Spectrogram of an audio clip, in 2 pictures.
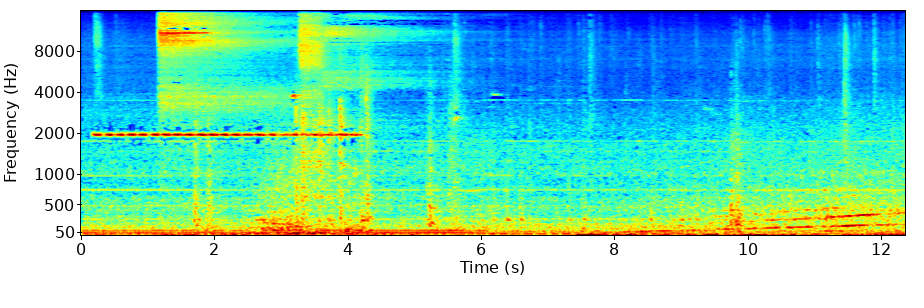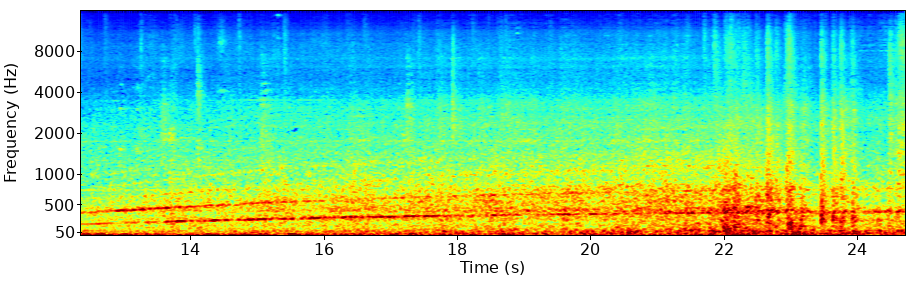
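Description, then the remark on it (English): A Piccadilly line underground train bound for Cockfosters pulls away from Hounslow West toward Hounslow Central, its steady rumble joined by a rising electric motor whine that climbs in pitch as it accelerates, loud, with no voices. “This is a Piccadilly line service to Cockfosters.”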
